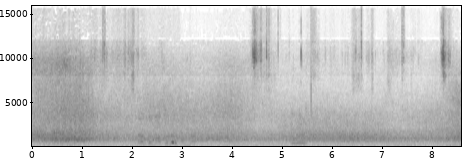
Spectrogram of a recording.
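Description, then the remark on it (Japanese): Dense car traffic rumbling through a road tunnel, a steady, enveloping roar of engines and tires that stays loud and unbroken for the whole stretch, with no single vehicle standing out. “はい、ちょっと今からトンネル入るんですけど、ちょっと車の音で騒がしいかもしれないけど、お許しください。”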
